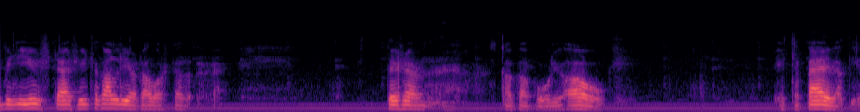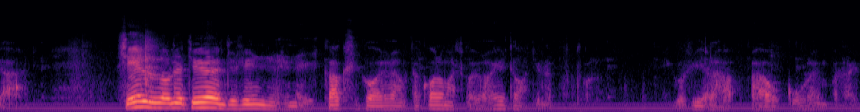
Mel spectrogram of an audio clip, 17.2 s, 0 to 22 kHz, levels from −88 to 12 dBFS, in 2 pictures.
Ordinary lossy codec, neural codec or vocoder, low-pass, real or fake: none; none; 19.8 kHz; real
